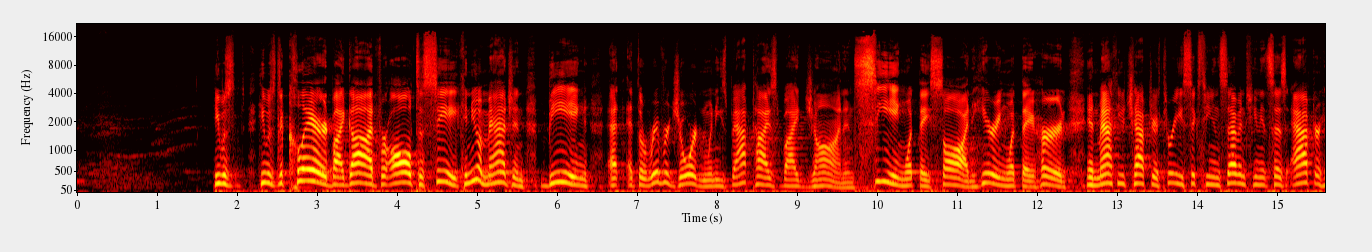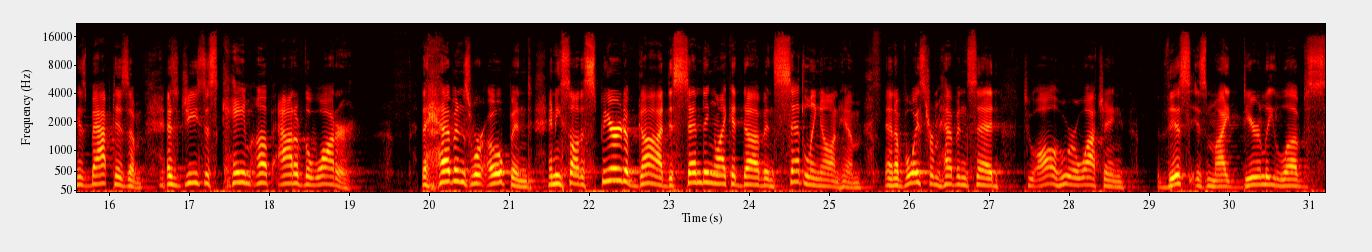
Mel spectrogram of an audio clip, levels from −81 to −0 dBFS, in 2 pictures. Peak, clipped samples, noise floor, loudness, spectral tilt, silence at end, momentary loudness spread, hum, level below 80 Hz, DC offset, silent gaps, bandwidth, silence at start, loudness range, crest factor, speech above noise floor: -4 dBFS; under 0.1%; -65 dBFS; -27 LUFS; -4 dB/octave; 0 s; 10 LU; none; -54 dBFS; under 0.1%; none; 19 kHz; 1.7 s; 6 LU; 22 dB; 38 dB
